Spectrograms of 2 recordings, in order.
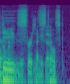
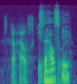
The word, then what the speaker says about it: Stahelski: um what is steli is that how you pronounce his name his last name looks like stes stahelski stahelski there it is s a h e l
